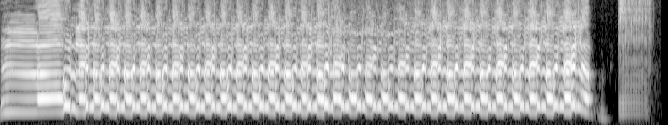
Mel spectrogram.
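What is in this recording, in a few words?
voice, Foreigns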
